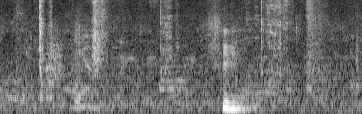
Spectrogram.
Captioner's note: giggles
